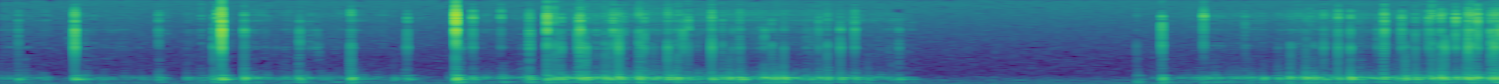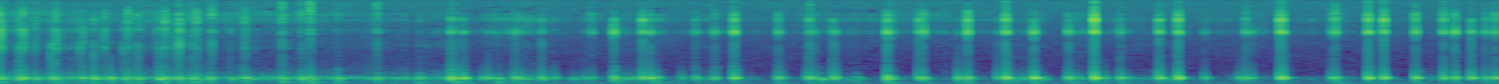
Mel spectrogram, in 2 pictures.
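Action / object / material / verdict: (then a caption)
tap / textured plastic cup / plastic / none. Long nails tap and scratch the sides and top of a hollow red plastic cup with a woven texture, held over a microphone. Sharp, quick clicks and rasping scratches ring with a hollow, boxy tone, broken by a brief near-silent pause before the scratching resumes. Rapid tapping follows toward the end.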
